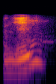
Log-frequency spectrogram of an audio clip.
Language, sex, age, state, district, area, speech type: Dogri, male, 18-30, Jammu and Kashmir, Kathua, rural, conversation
